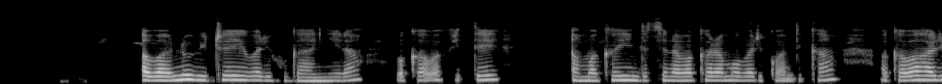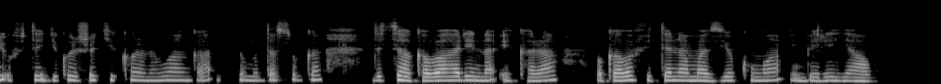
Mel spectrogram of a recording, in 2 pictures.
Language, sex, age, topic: Kinyarwanda, female, 18-24, government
